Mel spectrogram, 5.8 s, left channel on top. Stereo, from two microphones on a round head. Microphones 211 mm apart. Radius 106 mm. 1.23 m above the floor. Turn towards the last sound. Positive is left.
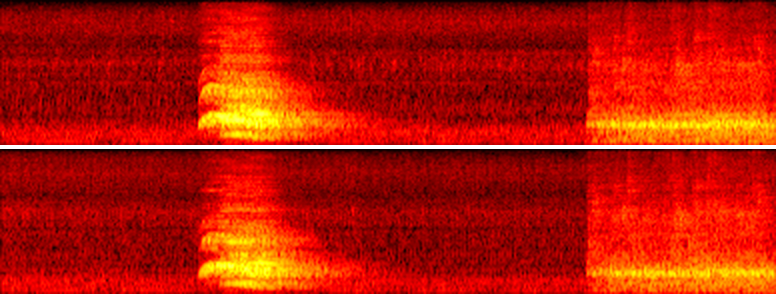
turn(degrees=-30)  # may be behind; listen again after turning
